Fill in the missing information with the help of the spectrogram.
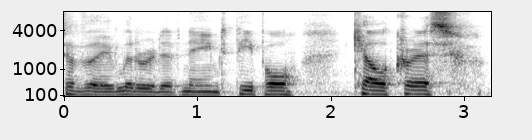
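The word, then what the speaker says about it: Quelle Chris: Kel Chris, or Quale Chris, I guess is how you're supposed to say his name, has the best production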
